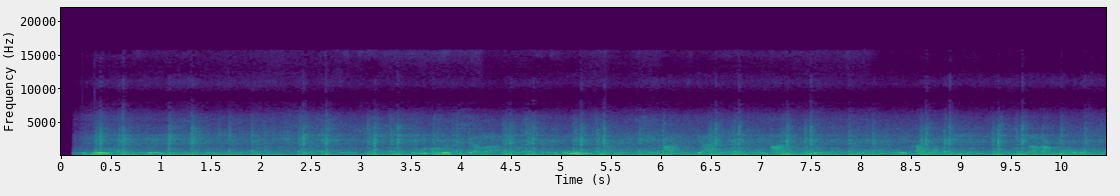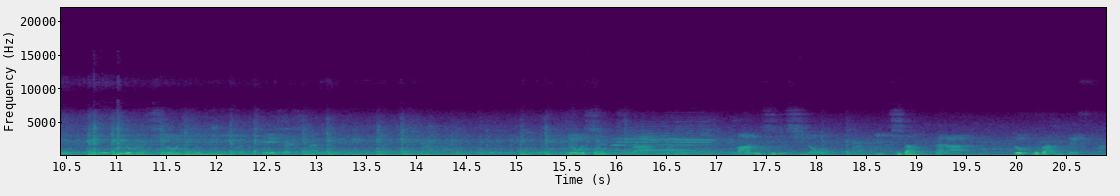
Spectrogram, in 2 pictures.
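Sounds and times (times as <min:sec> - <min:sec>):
wheels clacking over rail joints: 0:00.2 - 0:18.6.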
